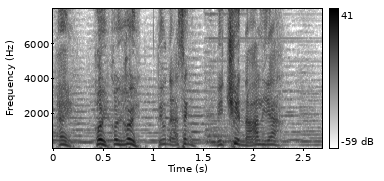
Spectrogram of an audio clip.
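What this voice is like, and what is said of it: Whispered urgent call. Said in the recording (Chinese): “小声的叫住他说”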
